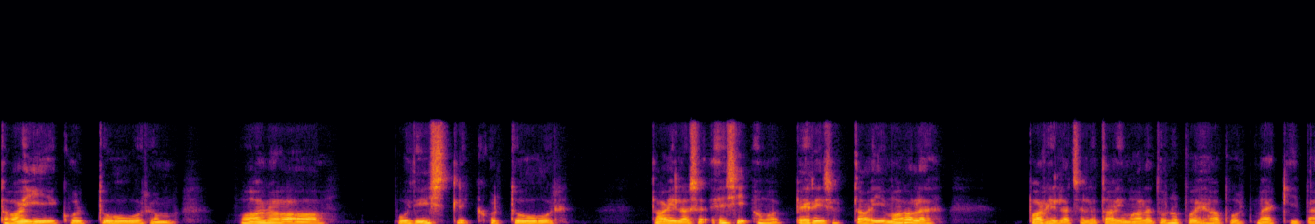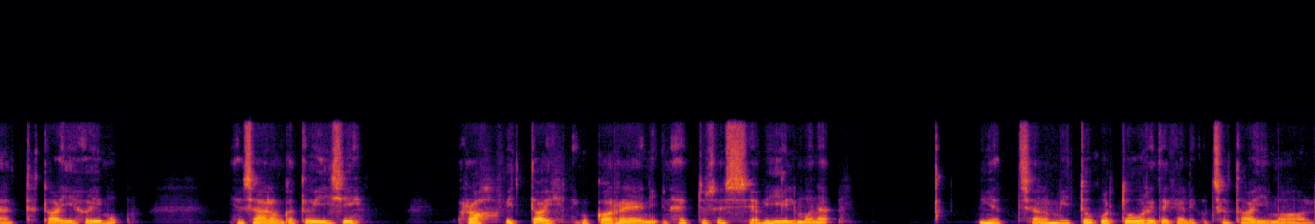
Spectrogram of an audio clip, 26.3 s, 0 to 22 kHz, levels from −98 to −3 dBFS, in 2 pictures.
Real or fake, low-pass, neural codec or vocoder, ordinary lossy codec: fake; 9.9 kHz; vocoder, 22.05 kHz, 80 mel bands, WaveNeXt; Opus, 64 kbps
